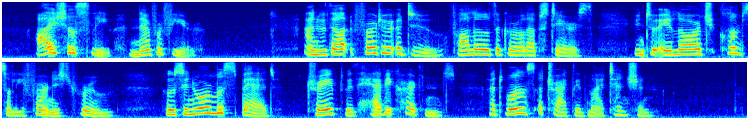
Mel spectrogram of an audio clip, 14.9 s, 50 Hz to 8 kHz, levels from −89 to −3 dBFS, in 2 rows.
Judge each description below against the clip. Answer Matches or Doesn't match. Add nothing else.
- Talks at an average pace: Doesn't match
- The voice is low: Doesn't match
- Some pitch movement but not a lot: Doesn't match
